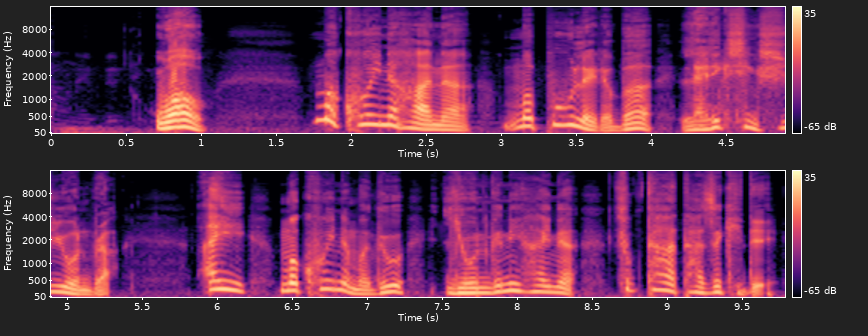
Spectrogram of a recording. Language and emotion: Manipuri, surprised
